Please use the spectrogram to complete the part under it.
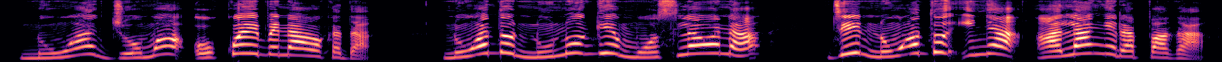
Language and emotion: Santali, angry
